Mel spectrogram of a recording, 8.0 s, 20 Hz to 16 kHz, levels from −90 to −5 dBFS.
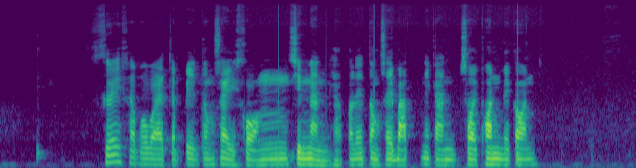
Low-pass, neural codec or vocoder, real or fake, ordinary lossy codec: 14.4 kHz; none; real; none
